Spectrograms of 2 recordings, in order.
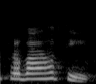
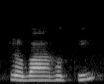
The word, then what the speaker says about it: প্রবহতি: নদ্যাः জলম প্রবাহতি। হুম। নদ্যাः জলম প্রবাহতি। প্রবাহতি নয়, প্রবাহতি। প্রবহতি।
